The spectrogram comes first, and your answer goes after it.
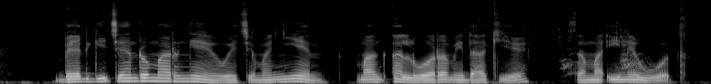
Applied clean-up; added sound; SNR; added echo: neural mask model RNNoise.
